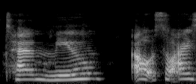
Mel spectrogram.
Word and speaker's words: Temu: It's Temu. Oh, so I say it right. Well, not the moo. I say mew, like a cat instead of cow.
